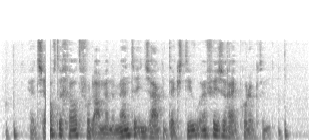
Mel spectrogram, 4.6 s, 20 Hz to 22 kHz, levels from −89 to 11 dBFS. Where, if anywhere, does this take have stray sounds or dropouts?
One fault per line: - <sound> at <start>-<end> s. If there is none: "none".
- dropout at 0.7-0.8 s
